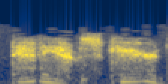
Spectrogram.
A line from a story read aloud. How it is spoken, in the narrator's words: whispered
